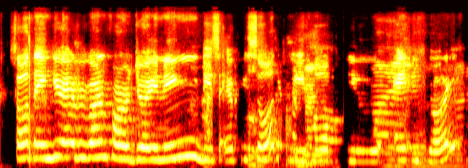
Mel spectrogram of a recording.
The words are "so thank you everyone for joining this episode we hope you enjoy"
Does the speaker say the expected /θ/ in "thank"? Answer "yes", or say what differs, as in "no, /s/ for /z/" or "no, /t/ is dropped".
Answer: no, /t/ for /θ/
